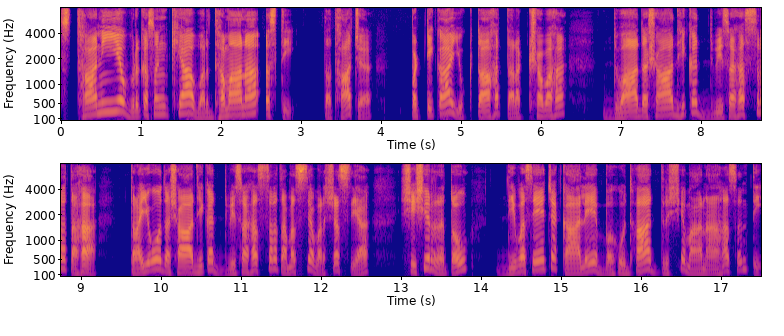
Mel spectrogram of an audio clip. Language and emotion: Sanskrit, neutral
